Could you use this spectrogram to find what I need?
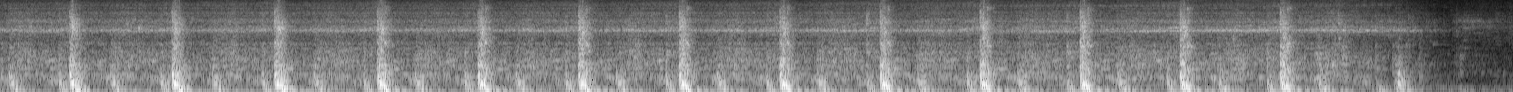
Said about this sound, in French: le dessalinateur a commencé de taper très fort et plus d'eau douce qui sort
